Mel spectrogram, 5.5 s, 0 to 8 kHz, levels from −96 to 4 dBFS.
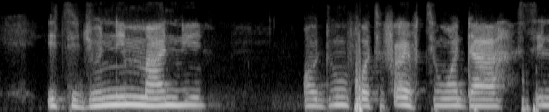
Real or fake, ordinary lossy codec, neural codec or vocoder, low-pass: real; Opus, 24 kbps; none; 7.2 kHz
